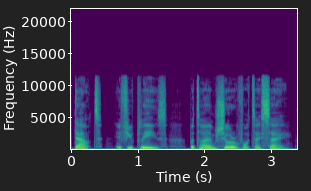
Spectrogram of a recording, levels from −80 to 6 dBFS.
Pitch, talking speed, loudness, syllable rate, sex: 95 Hz, 210 wpm, -18 LUFS, 4.6 syllables/s, male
